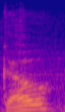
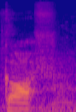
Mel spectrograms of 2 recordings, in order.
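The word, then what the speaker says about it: Gough: go was great it the pronunciation is a little weird cuz a lot of people call him go myself included but a lot of people call him golf will come back to go golf which ever I think the actual pronunciation is go but the bad part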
